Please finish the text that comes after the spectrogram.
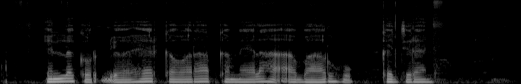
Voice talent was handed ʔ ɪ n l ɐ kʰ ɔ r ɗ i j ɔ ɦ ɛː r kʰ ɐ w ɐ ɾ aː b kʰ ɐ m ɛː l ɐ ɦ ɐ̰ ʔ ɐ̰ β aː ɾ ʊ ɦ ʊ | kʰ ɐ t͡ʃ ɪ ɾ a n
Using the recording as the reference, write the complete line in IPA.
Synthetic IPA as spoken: ʔ ɪ n l ɐ kʰ ɔ r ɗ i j ɔ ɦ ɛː r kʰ ɐ w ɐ ɾ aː b kʰ ɐ m ɛː l ɐ ɦ ɐ̰ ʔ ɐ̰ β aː ɾ ʊ ɦ ʊ | kʰ ɐ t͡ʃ ɪ ɾ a n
